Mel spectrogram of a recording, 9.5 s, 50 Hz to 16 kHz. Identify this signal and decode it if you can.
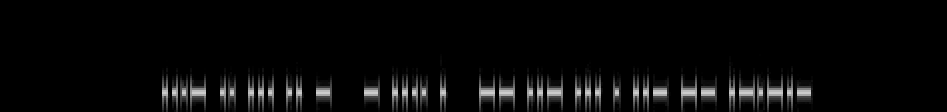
Morse code, heard as a keyed tone, about 25 wpm, 700 Hz. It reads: VISIT THE MUSEUM.
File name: Easy Sentences with Hints - 25wpm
